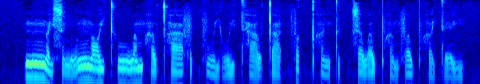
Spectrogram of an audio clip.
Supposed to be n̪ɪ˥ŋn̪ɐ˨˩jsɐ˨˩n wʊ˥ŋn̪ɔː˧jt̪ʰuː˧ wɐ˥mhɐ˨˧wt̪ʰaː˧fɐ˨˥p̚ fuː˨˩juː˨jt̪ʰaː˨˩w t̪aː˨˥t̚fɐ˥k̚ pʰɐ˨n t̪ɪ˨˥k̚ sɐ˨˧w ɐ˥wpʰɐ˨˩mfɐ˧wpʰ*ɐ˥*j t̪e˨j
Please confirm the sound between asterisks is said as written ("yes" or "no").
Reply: no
